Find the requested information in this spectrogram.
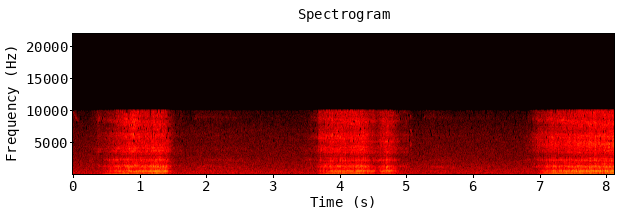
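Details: A man who had been drinking a little, snoring loudly in his sleep: three loud, rough inhaled snores a few seconds apart with quiet between, about 18 breaths a minute.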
